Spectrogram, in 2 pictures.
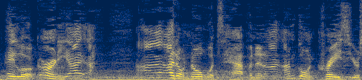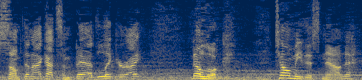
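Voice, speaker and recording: A man's voice: high-pitched, fairly quick, close to an everyday voice. An actor playing a desperate, pleading married man who stammers, in old-time radio drama style on a live theater stage. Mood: agitated, confused. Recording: echoey theater stage, noisy live recording.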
